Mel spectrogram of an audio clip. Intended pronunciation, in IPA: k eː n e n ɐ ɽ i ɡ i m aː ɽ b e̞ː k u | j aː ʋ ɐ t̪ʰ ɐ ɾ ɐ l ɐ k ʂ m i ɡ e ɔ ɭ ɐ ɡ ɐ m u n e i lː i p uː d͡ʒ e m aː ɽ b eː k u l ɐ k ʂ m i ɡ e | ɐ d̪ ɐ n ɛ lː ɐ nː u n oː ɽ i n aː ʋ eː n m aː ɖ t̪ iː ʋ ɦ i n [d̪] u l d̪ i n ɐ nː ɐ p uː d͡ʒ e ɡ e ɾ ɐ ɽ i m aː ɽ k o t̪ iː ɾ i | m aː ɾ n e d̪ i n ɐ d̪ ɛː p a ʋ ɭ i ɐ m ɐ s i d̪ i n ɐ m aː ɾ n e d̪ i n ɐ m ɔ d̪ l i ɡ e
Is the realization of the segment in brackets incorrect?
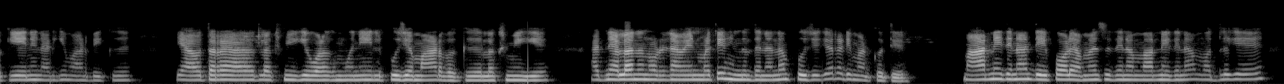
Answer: no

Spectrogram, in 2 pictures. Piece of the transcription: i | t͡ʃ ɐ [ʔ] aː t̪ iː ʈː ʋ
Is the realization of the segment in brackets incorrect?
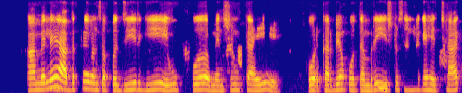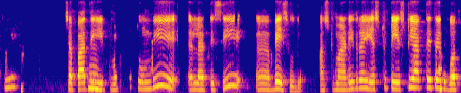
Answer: yes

